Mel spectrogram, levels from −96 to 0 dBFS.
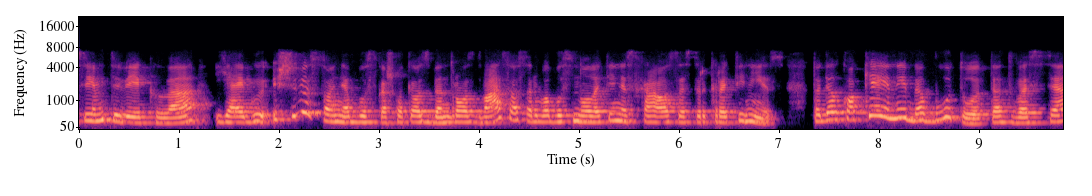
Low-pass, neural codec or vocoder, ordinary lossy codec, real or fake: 7.2 kHz; none; Opus, 32 kbps; real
